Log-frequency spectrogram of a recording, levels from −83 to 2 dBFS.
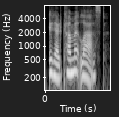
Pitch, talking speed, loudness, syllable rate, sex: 225 Hz, 225 wpm, -15 LUFS, 4.6 syllables/s, female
